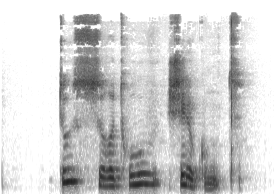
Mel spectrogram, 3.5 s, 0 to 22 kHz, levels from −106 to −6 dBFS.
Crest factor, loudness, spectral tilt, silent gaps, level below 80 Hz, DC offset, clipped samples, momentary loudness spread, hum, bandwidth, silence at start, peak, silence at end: 24 dB; -28 LUFS; -3.5 dB/octave; none; -76 dBFS; under 0.1%; under 0.1%; 10 LU; none; 16.5 kHz; 0.75 s; -6 dBFS; 0.45 s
